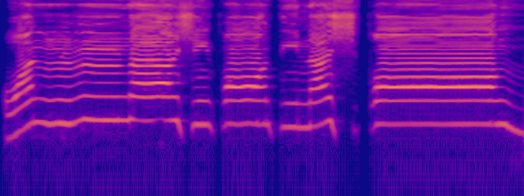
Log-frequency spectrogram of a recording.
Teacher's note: وَالنَّاشِطَاتِ نَشْطًا، اور واؤ کو نون کے ساتھ ہم نے مشدد کیا ہے، نون کے اوپر کھڑی زبر ہے، 1 الف جتنا آواز یہاں بلند کی ہے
